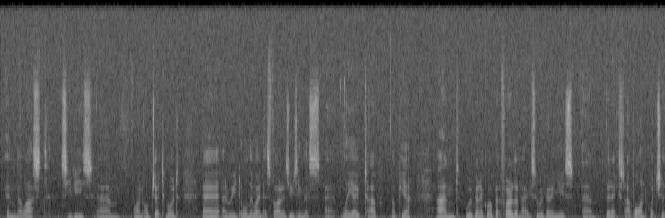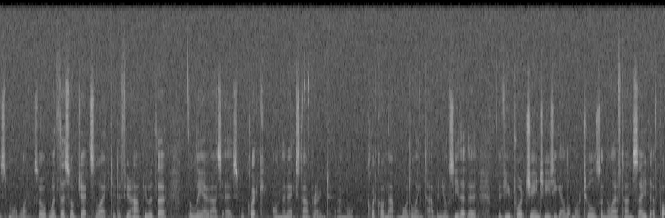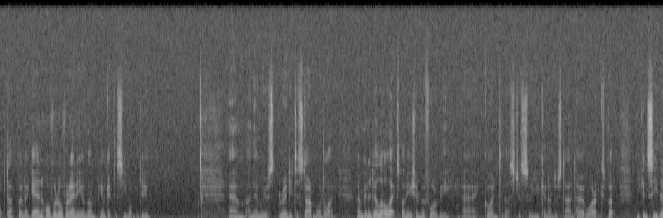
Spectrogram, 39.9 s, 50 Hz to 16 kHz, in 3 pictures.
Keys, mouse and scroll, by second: 3.7 middle click, 6.8 click.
